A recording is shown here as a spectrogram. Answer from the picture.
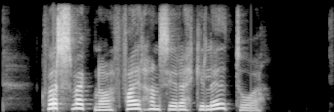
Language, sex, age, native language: Icelandic, female, 40-49, Icelandic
